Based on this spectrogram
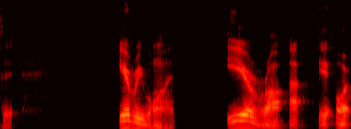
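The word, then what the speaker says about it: Erewhon: I'm going try to pronounce it. Irwan ear or Iwan.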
